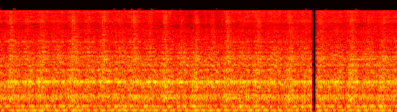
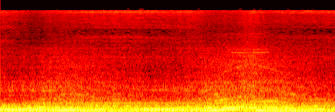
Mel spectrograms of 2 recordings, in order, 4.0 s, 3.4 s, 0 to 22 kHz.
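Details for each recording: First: 1981 Pontiac Trans Am 301 turbo 4.9 L V8 with newly installed FiTech EFI, first start: starter cranks steadily about three turns a second for seven seconds, never catches; distributor blue tach wire had been pulled out, so no RPM signal reached the EFI. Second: 1981 Pontiac Trans Am 301 turbo 4.9 L V8 with new FiTech EFI, revving: deep strong V8 climbing and falling with throttle, no stumble or bog; revs healthily.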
